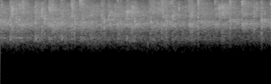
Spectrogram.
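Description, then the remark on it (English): A crowd applauds steadily, a dense wash of many hands clapping at once with no distinct individual claps standing out, holding at an even loudness throughout. “Go ahead and clap. That felt good right there.”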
